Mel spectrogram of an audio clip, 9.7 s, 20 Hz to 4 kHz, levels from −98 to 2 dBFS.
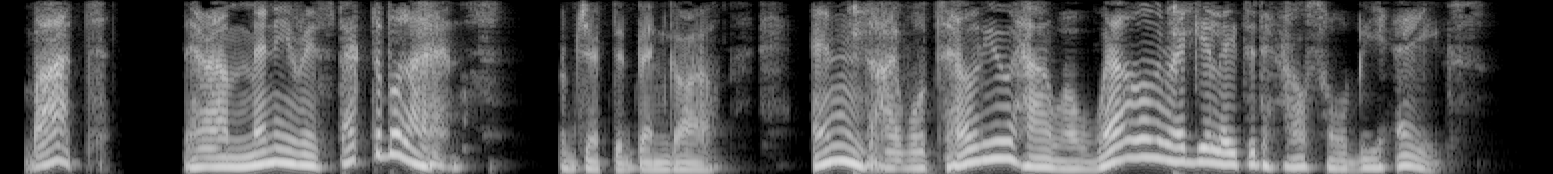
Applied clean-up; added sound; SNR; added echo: classical method log-MMSE.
